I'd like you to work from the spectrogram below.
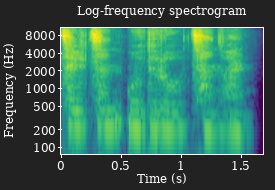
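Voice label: Vox Dead, Korean; Kara; kingsraid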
